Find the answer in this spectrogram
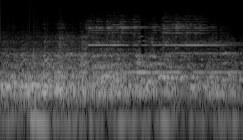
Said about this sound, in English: Here, what's the bell for? Fire drill. I'm going to give you a fire drill in case there's a fire.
